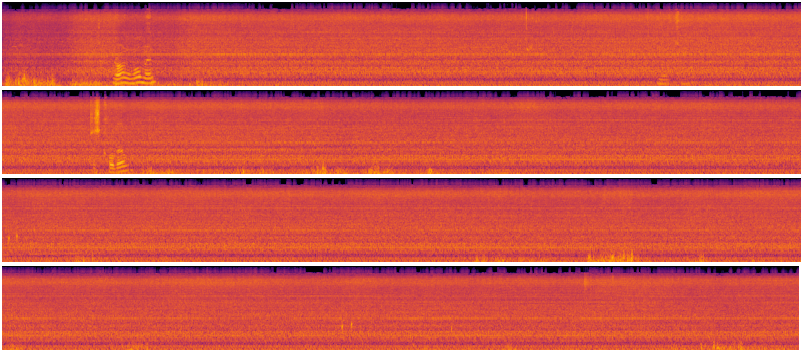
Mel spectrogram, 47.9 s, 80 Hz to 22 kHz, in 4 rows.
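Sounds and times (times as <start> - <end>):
vehicle engine idling: 0.0 - 47.9.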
